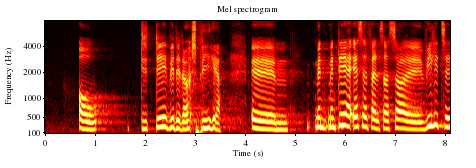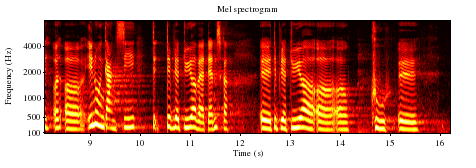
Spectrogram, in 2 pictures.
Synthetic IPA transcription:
ɒʊ | d̥ed̥e̝ʋe̝d̥e̝d̥æɒ̽səb̥liːɦæɐ̰ø | menmend̥e̝æɐʔesefæl̰sɐsɒ̽ʋili̥t͡sʰe̝ʔɒ̽ɒ̽e̝nue̝nɡ̥ɑ̈ŋ̰siːd̥ed̥e̝b̥liɐ̰d̥yːɐɒ̽ʋæːɐd̥ænsɡ̥ɐ | ʔød̥e̝b̥liɐd̥yːɐɒ̽ɒ̽kʰuø

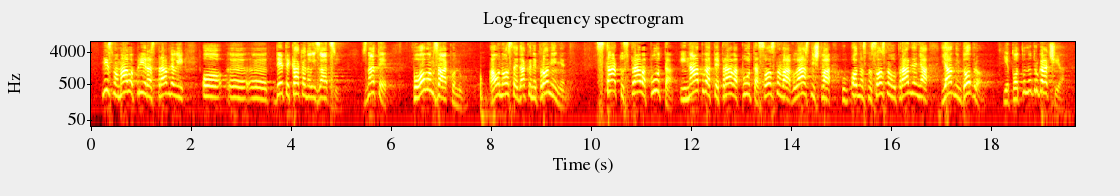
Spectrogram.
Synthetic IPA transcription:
miːsmo̞malˠo̞pɾije̞ɾaspɾaːʋʎalio | d̪et̪ekakanalizaːt̪sḭḭ | znaːt̪e | poo̞ʋo̞mzaːko̞nṵ | a̰o̞no̞st̪ajed̪akle̞ne̞pɾo̞mjeɲḛn | st̪at̪uspɾaːʋapuːt̪a̰inaplˠat̪e̞pɾaːʋapuːt̪aso̞sno̞ʋaʋlˠaːsniʃt̪ʋaod̪no̞sno̞so̞sno̞ʋaupɾaːʋʎaɲajaːʋnimd̪o̞bɾo̰m | je̞po̞t̪̚puno̞d̪ɾuɡat͡ʃija̰

